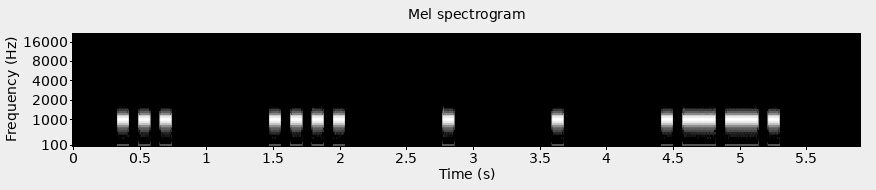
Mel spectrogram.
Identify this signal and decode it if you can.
Morse code, heard as a keyed tone, about 15 wpm, spaced as for 8 wpm, 1000 Hz. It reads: SHEEP
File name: qotdfiles / 8wpm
